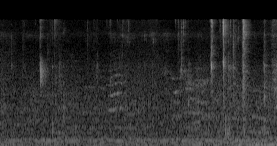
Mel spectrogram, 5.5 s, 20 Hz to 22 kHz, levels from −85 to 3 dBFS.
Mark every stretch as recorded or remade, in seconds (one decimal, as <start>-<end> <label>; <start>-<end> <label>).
0.0-5.5 recorded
